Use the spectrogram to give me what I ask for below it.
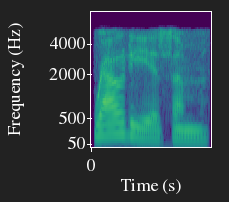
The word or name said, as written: rowdyism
